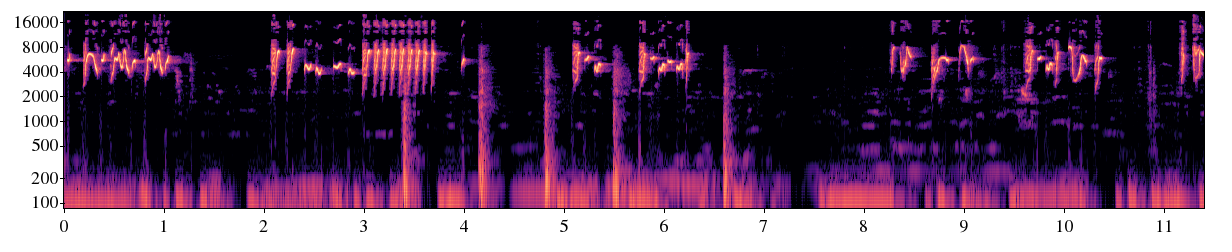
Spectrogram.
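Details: Sunbird in vigorous song to encourage other birds to sing: repeated high, quick twittering phrases and a dense trilled burst, over a steady low hum and occasional clicks.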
